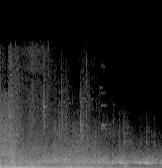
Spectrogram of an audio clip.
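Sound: gas explosion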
